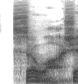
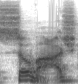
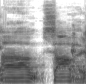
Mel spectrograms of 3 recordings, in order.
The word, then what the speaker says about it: Sowash: Sowash, yes. It's actually French. It was Sowash. – Oh, really? – Sowash, yes.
